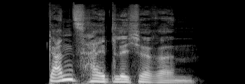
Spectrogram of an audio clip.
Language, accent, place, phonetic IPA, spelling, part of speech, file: German, Germany, Berlin, [ˈɡant͡shaɪ̯tlɪçəʁəm], ganzheitlicherem, adjective, De-ganzheitlicherem.ogg
- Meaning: strong dative masculine/neuter singular comparative degree of ganzheitlich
